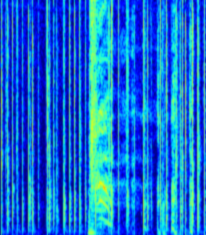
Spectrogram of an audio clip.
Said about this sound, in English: We do have the audio of the crowd last night at the Staples Center.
